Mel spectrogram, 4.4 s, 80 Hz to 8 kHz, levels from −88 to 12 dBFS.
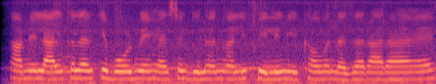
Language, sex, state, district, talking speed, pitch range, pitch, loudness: Hindi, female, Chhattisgarh, Raipur, 235 wpm, 205-220 Hz, 215 Hz, -14 LUFS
